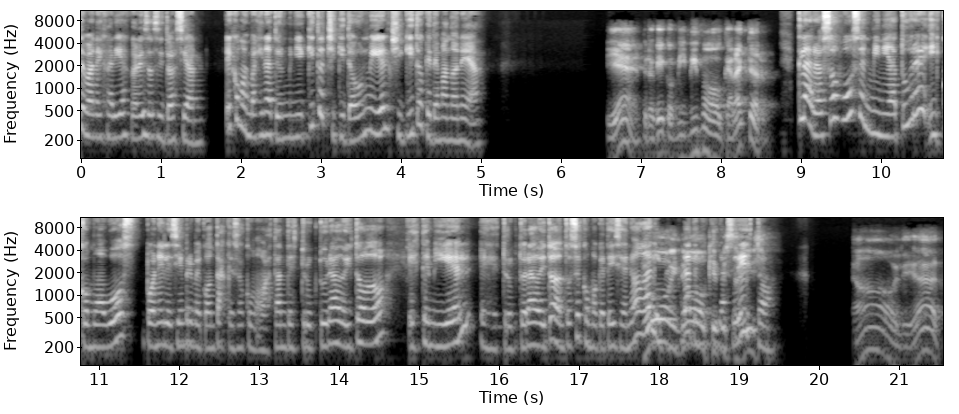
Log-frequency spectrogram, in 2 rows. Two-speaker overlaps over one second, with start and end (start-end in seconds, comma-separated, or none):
17.8-19.4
